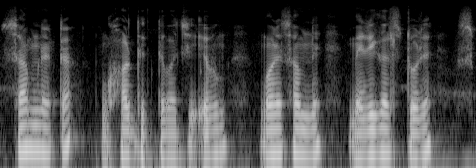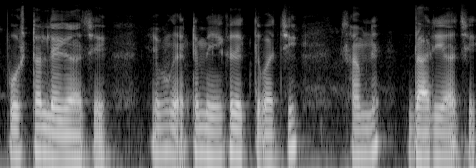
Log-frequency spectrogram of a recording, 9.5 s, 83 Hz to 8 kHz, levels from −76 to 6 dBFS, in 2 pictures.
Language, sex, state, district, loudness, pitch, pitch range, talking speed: Bengali, male, West Bengal, Malda, -18 LUFS, 115 Hz, 105-125 Hz, 140 wpm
